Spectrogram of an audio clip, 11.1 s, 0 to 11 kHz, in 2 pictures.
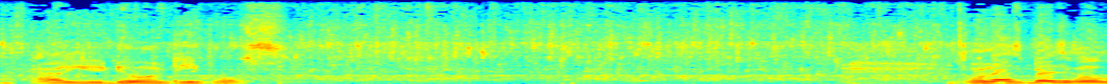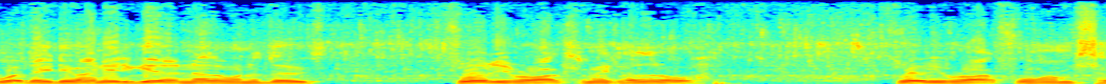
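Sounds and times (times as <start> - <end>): water splashing into tank: 0.0 - 11.0.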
